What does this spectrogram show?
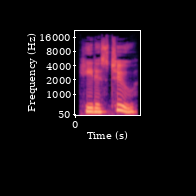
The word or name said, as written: Hoedus II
